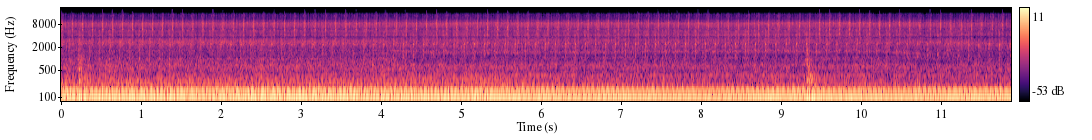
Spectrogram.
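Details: ZMZ 409 engine (UAZ) cold start; steady low idle with fast uneven tick about four per second, disappearing when warm. Hydraulic lash adjusters suspected. Cold-start ticking.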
